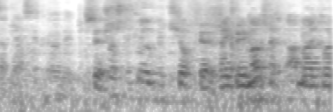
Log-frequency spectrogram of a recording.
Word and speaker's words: Shostakovich: Aaron, how do you pronounce that? Shostakovich.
